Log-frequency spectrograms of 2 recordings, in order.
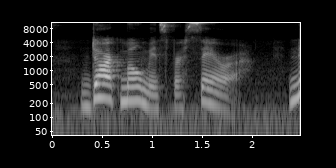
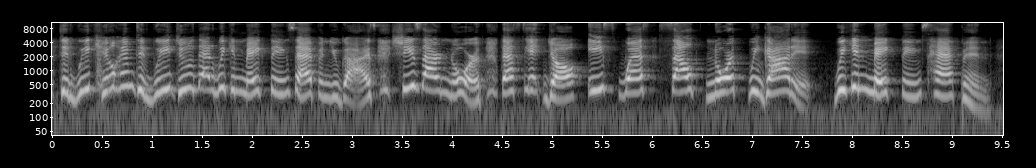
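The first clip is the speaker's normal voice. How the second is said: high, loud, giddy rush; breathless thrilled teen; excited Bonnie; 6 semitones higher, 5 dB louder than usual. Retold or imitated. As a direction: gush like she just did magic.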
